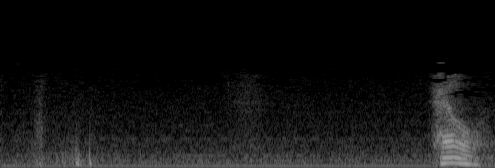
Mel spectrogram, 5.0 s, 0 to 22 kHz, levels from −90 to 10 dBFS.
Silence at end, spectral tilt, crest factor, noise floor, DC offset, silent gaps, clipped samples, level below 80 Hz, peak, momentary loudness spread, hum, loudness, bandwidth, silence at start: 0 s; -7.5 dB/octave; 24 dB; -55 dBFS; under 0.1%; none; under 0.1%; -58 dBFS; -18 dBFS; 24 LU; none; -36 LUFS; 4.8 kHz; 0.05 s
